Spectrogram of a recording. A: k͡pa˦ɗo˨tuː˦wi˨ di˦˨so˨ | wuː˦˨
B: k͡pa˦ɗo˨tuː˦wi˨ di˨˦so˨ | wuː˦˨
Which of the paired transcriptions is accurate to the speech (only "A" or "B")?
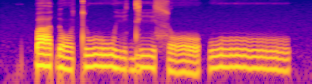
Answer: A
